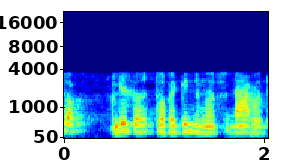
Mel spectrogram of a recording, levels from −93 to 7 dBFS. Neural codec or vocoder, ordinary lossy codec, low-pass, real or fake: codec, 24 kHz, 1 kbps, SNAC; AAC, 32 kbps; 3.6 kHz; fake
